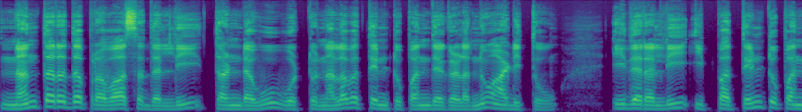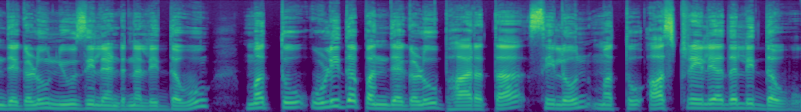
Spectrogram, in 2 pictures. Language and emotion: Kannada, neutral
